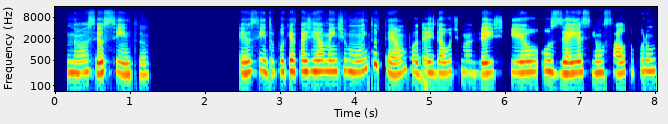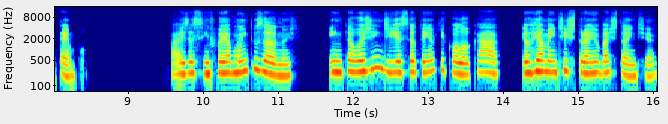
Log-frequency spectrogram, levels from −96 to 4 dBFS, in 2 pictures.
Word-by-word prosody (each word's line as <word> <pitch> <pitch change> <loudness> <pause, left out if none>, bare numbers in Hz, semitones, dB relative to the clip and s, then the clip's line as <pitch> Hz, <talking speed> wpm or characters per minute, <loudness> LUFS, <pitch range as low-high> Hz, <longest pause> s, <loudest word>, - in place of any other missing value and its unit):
Nossa, 230 0 -2
eu 225 - +8
sinto. 210 -3 -4 1.2
Eu 225 +1 +3
sinto. 240 -1 -5
Porque 245 +1 +3
faz 250 -1 +2
realmente 250 +1 +1
muito 255 - +1
tempo 235 - -3
desde 230 +2 -2
a 225 - +1
última 235 +1 -9
vez 215 +1 +1
que 235 - -6
eu 235 +1 +2
usei, 225 -2 +4
assim 235 -1 -1
,um 230 - +1
salto 230 +1 -3
por 250 +1 -7
um 255 +1 -2
tempo. 190 -5 -6 1.1
Faz, 215 +1 -1
assim, 225 -1 +1
foi 230 +1 +2
há 230 - +1
muitos 260 +4 +1
anos. 195 -3 +1 0.4
Então, 240 +1 +2
hoje 250 +4 +3
em 315 -1 0
dia, 235 -3 0
se 235 +1 -5
eu 240 - +3
tenho 240 +3 -3
que 275 -1 -8
colocar, 225 0 -1 0.3
eu 230 0 +4
realmente 250 +1 +3
estranho 230 -3 0
bastante. 210 -5 -4
235 Hz, 155 wpm, -22 LUFS, 225-250 Hz, 1.2 s, eu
